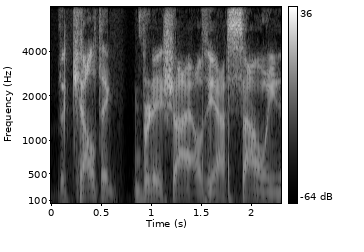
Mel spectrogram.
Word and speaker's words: Samhain: Yeah, in the Celtic British Isles, yeah, Samhain. It's spelled S-A-M-H-A-I-N, but we say it as Samhain.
